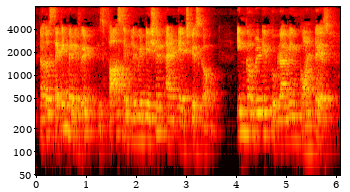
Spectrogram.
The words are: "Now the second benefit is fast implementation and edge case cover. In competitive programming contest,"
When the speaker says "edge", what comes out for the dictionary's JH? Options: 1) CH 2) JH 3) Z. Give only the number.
1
